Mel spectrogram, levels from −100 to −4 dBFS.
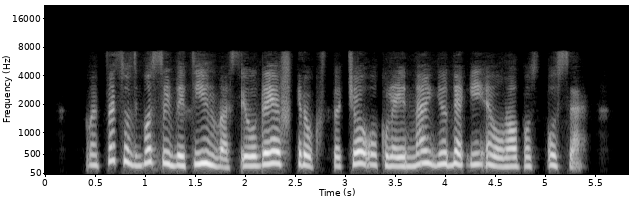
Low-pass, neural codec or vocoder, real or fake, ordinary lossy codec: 7.2 kHz; codec, 16 kHz, 0.5 kbps, FreqCodec, larger model; fake; MP3, 64 kbps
